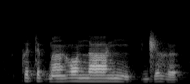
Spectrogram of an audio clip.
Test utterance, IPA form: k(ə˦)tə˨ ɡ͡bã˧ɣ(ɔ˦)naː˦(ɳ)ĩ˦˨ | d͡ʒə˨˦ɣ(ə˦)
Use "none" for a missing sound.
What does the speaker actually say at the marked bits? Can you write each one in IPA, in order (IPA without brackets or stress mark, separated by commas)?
ə˦, ɔ˦, ŋ, ə˨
